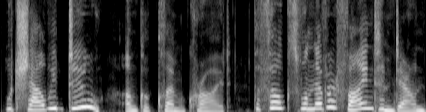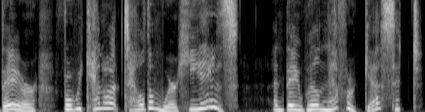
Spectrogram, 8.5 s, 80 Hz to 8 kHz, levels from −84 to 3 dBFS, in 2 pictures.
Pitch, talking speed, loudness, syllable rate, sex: 305 Hz, 210 wpm, -16 LUFS, 4.8 syllables/s, female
